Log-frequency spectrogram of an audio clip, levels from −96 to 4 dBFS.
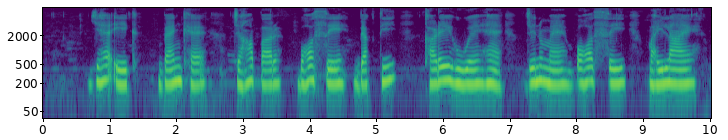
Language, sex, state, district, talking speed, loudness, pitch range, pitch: Hindi, female, Chhattisgarh, Jashpur, 100 wpm, -24 LUFS, 190-205 Hz, 195 Hz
